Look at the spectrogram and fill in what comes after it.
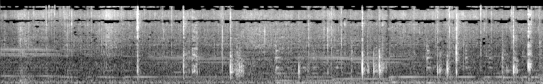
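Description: Chopped onions and green chillies sizzling in oil in a metal kadai, with a flat metal spatula scraping and clicking against the pan as they are stirred.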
